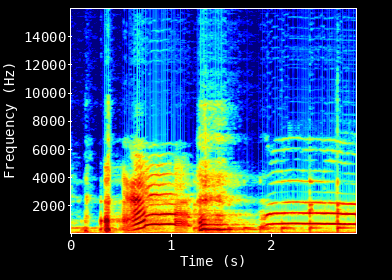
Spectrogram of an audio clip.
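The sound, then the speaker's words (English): A loud, drawn-out wail like a yowling cat, with several rising, warbling cries that settle into a long, strained tone. No one talks. “Sound like a dying cat.”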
